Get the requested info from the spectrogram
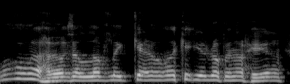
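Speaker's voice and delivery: high, hammed-up pet talk; silly dog-cooing voice. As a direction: coo at a friend as if at a dog. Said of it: "do something silly like".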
